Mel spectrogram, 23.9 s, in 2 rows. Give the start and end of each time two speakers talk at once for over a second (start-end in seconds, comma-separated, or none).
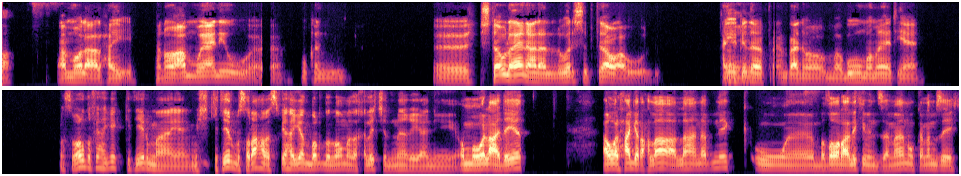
none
